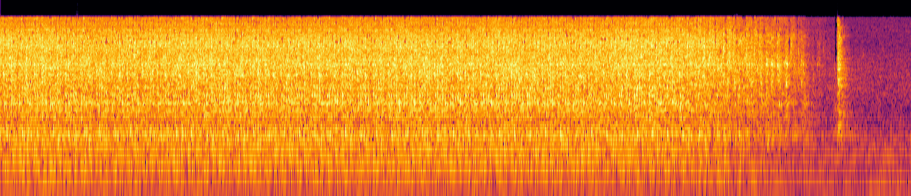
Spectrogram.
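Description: Oliver tractor engine running loud while working the front loader. It drops to a much quieter run about eight seconds in, with a single sharp click just after.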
